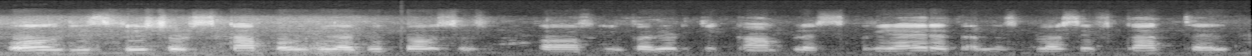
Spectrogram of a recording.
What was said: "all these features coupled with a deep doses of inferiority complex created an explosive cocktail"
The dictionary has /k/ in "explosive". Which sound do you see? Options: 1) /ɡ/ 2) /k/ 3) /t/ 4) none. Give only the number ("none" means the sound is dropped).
4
